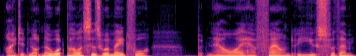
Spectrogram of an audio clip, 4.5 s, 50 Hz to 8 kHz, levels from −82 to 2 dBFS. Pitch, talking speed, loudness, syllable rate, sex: 95 Hz, 240 wpm, -18 LUFS, 5.9 syllables/s, male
